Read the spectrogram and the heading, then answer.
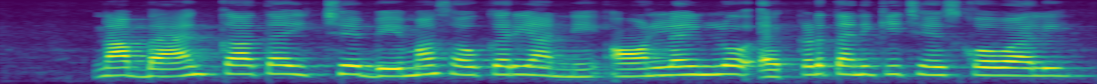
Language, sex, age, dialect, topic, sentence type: Telugu, female, 18-24, Utterandhra, banking, question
